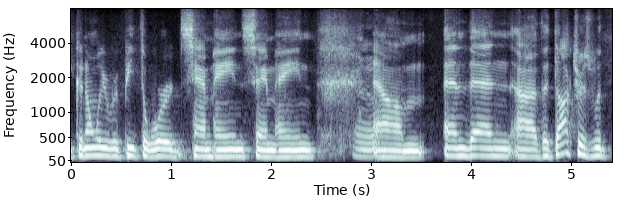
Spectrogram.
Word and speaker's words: Samhain: But then in this final version, the bad guy pronounces it Samhain. Yeah. I was going to say something about that. I think that might be an Irish pronunciation.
